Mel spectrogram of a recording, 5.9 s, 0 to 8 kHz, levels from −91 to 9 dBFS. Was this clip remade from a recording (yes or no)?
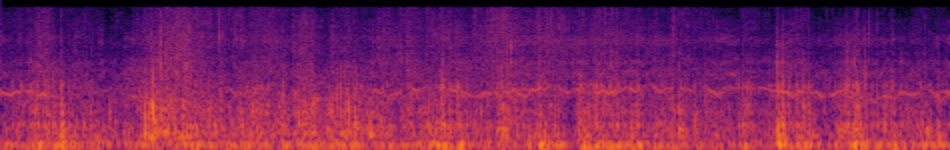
no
